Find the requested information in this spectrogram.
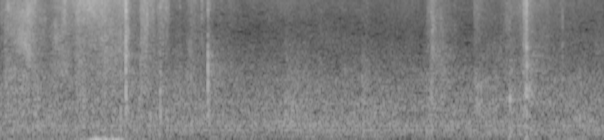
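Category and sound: household object, paper pages being shuffled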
